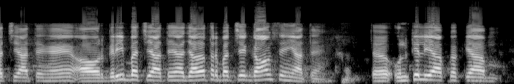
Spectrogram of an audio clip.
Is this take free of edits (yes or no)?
yes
